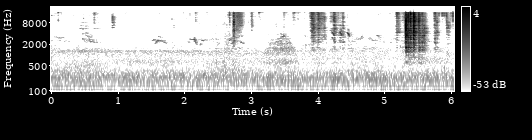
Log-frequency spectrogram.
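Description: Faint outdoor background with a few distant bird chirps. A short burst of rustling noise comes near the end.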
